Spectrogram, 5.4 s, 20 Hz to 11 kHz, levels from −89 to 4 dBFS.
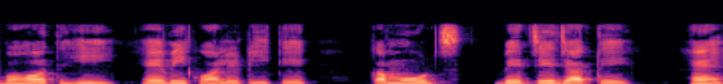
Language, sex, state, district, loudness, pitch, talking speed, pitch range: Hindi, female, Madhya Pradesh, Dhar, -17 LUFS, 185 Hz, 100 wpm, 175-195 Hz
